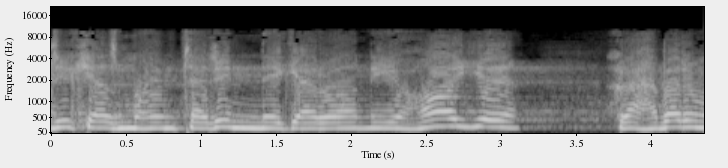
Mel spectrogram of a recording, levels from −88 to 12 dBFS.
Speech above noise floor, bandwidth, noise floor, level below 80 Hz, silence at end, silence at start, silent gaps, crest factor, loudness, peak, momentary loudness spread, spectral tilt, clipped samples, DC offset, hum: 22 dB; 10.5 kHz; -33 dBFS; -52 dBFS; 0 s; 0 s; none; 12 dB; -12 LUFS; 0 dBFS; 6 LU; -5.5 dB/octave; under 0.1%; under 0.1%; none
